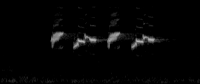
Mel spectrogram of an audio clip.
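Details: Single doubled phrase from a caged red-whiskered bulbul in 'bler' style: two matching loud whistled notes, each starting high and bright then dipping into a short gurgling trill, delivered back to back in about one second.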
